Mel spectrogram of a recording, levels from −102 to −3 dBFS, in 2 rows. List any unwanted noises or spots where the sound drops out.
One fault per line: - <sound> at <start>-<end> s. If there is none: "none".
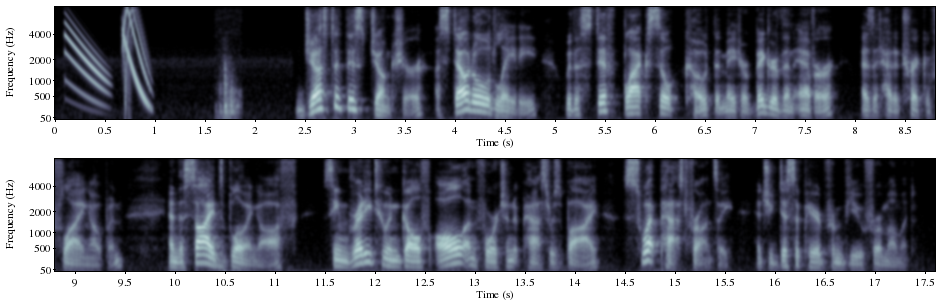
- chirp at 0.1-1.0 s
- tap at 1.6-1.9 s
